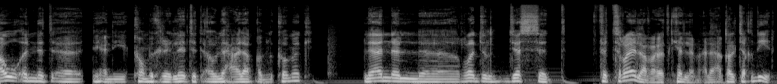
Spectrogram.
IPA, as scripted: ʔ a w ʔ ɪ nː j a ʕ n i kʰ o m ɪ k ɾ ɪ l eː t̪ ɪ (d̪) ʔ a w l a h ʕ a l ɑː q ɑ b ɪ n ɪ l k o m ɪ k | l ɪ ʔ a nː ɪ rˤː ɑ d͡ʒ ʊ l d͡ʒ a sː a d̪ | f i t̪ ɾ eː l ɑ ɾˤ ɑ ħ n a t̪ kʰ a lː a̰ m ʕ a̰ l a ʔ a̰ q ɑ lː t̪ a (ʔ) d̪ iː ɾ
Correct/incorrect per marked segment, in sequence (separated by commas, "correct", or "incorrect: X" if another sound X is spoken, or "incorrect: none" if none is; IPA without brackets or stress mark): correct, incorrect: q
